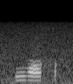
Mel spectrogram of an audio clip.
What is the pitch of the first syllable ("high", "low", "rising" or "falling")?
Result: high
